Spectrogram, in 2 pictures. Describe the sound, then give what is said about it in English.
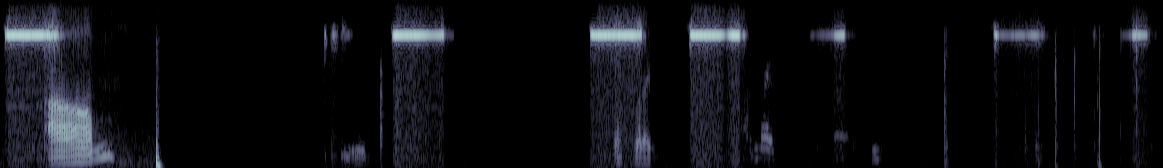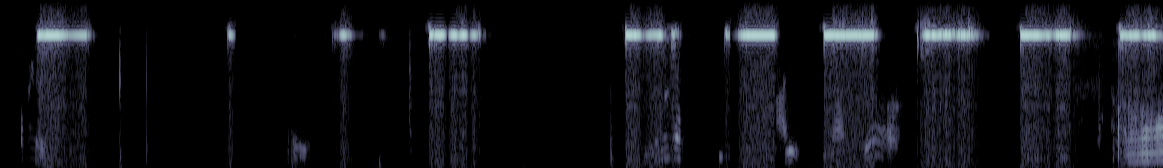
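A smoke alarm going off in a house sounds piercing, high beeps in irregular clusters over about twenty seconds, with a voice speaking briefly between some of them. “I have a fire alarm going off in my house”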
